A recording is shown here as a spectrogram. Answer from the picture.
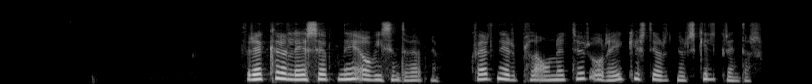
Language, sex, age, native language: Icelandic, female, 40-49, Icelandic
